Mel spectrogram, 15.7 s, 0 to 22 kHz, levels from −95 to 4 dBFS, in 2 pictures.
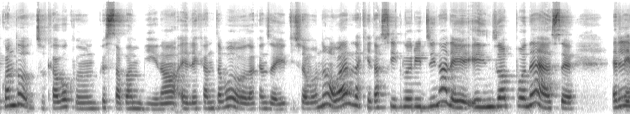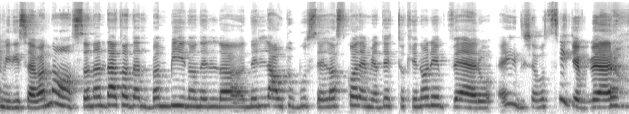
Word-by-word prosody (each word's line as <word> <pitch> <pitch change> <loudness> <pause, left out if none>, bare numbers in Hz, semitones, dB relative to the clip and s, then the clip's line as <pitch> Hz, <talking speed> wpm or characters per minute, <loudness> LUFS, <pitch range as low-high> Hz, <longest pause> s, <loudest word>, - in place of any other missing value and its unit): quando 290 +1 -3
giocavo 220 +3 -5
con 205 -4 -12
questa 220 0 +7
bambina 195 -2 -7
e 205 - -6
le 200 +1 -8
cantavo 215 +2 -5
la 190 0 -6
canzone, 205 -2 -7
io 190 - -12
dicevo: 205 +1 -6
"No, 320 +9 -3
guarda 355 -4 0
che 290 -6 -11
la 235 - -3
sigla 265 +3 -4
originale 270 - -3
è 455 -5 -1
in 255 +1 0
giapponese" 280 - +1 0.4
e 240 - -4
lei 280 +4 -1
mi 255 -3 -2
diceva: 235 +1 +5
"No, 315 -4 +1
sono 280 +1 +4
andata 315 +1 +3
dal 290 -4 -4
bambino 285 0 -1
nel 270 0 -5 0.4
nell'autobus 280 -1 -3
della 265 +1 -3
scuola 295 +2 0
e 270 - -3
mi 255 - -5
ha 245 - -7
detto 275 0 -8
che 265 0 -8
non 300 +2 -3
è 305 0 0
vero" 230 -3 +3
e - - -6
io 340 - -7
dicevo: 245 0 -7
"Sì 435 - -1
che 270 - +5
è - - -18
vero." 255 +4 +8
265 Hz, 185 wpm, -23 LUFS, 225-290 Hz, 0.4 s, vero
